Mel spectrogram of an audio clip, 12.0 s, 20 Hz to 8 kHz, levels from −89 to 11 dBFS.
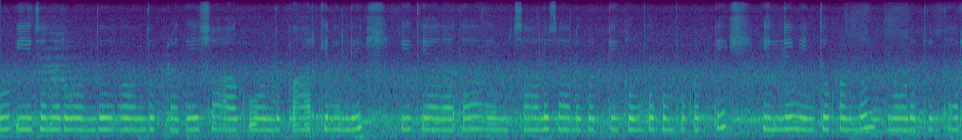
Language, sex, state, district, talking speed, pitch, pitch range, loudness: Kannada, female, Karnataka, Chamarajanagar, 90 wpm, 245 Hz, 240-250 Hz, -21 LUFS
